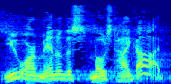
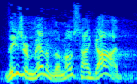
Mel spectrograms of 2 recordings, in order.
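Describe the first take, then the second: First: It is said in a plain, straight way. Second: It is said in a mocking, sneering way.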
